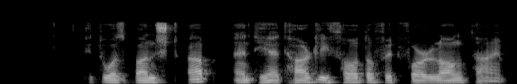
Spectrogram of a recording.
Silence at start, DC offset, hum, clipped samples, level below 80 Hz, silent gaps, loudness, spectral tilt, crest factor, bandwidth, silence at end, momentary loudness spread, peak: 0.9 s; under 0.1%; none; under 0.1%; -60 dBFS; 2.26-2.32 s; -25 LUFS; -4.5 dB/octave; 18 dB; 7.8 kHz; 0.15 s; 8 LU; -8 dBFS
